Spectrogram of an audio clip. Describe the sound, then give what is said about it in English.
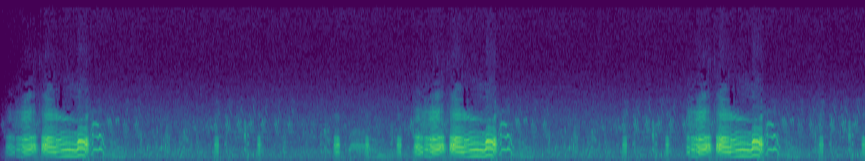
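A diving duck that winters on open ocean and large freshwater lakes gives loud calls. Three bursts of harmonic, yodelling calls are separated by quieter, rapid clucking notes. “These birds winter in our area on open ocean and large freshwater lakes. They are one of very few diving ducks who make a substantial call.”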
